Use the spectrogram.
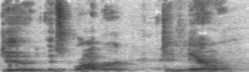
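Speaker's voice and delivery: loud and slow, pleading; urgent shout. Retold or imitated. Son loudly urging his father to meet De Niro, slow exasperated shout. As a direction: stretch it out, almost yelling.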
